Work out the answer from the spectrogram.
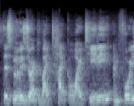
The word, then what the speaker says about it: Taika Waititi: This movie is directed by Taika Waititi, and before you sound off in the comments, yes, I checked, that is how you pronounce his name.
